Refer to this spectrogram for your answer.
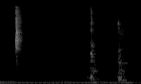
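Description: A few crisp, light clicks as the chain steps down one cog, then quiet pedalling with no rattle or chatter; clean shift.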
